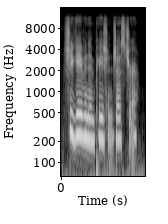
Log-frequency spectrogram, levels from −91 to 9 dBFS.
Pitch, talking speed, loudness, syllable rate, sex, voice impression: 220 Hz, 180 wpm, -17 LUFS, 6.0 syllables/s, female, very feminine, young, thin, slightly tensed, powerful, slightly dark, slightly soft, slightly muffled, fluent, slightly raspy, cute, slightly cool, intellectual, sincere, calm, very friendly, very reassuring, unique, elegant, slightly wild, very sweet, lively, kind, slightly intense, slightly modest, light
